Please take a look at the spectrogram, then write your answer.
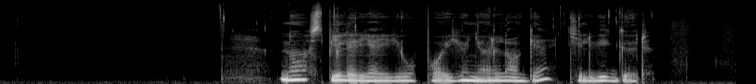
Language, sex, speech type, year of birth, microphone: Norwegian, female, read, 1951, Shure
